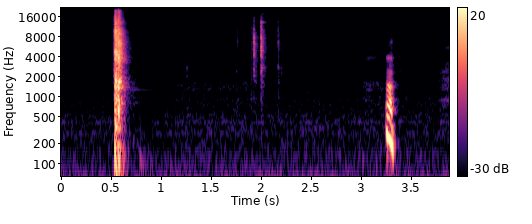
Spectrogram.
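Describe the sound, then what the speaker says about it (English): A Daisy Red Ryder BB pistol fires a few sharp, snappy pops, spaced a second or more apart. The first is loudest, and the rest are crisp and close against a quiet background. "Let's try to shoot and see exactly where I'm hitting here."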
